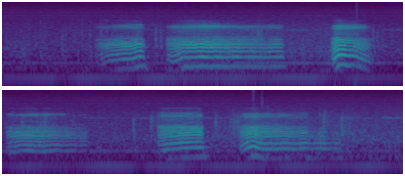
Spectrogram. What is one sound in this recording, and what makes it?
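A harmonica plays a slow tune outdoors.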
